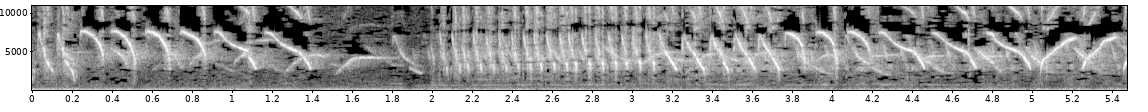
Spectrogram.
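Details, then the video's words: Singing canary, played to encourage lazy canaries to sing: rapid high chirps sliding down, a brief pause, then a dense buzzy rattle followed by more quick descending whistled notes. "canário escolha é ótimo para estimular o som de canários preguiçosos cantando"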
